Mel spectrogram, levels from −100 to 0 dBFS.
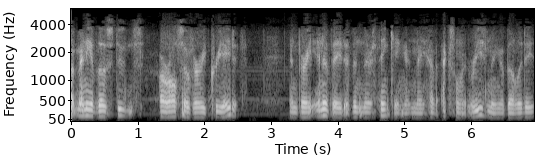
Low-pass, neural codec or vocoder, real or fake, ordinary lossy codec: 5.4 kHz; none; real; MP3, 24 kbps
